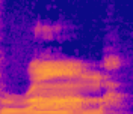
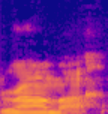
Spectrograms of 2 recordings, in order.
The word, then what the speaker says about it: Ram: Incidentally, incidentally, it's the epic of Ram, R A M, not Rama. we're using the we're u- using the Hindi uh, the Hindi pronunciation.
